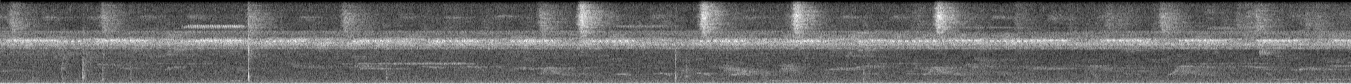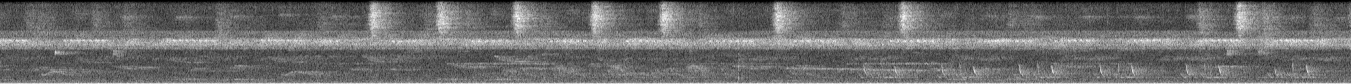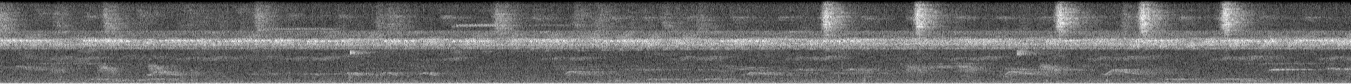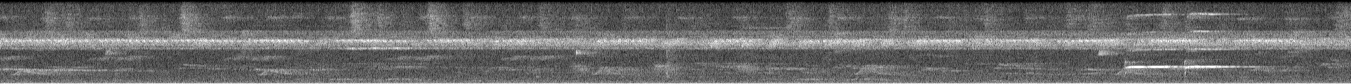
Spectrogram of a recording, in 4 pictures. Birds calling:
Gray Antbird (Cercomacra cinerascens), Ringed Woodpecker (Celeus torquatus), unidentified bird, Thrush-like Wren (Campylorhynchus turdinus), Plumbeous Pigeon (Patagioenas plumbea), Screaming Piha (Lipaugus vociferans), Long-winged Antwren (Myrmotherula longipennis), Collared Trogon (Trogon collaris), Hauxwell's Thrush (Turdus hauxwelli), Black-faced Antthrush (Formicarius analis), Western Striolated-Puffbird (Nystalus obamai)

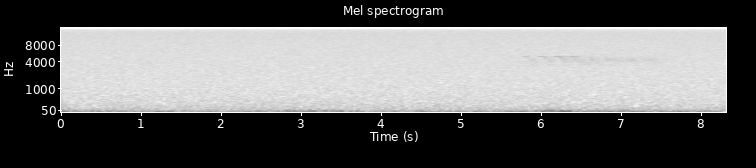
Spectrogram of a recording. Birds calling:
Yellow-rumped Warbler (Setophaga coronata)

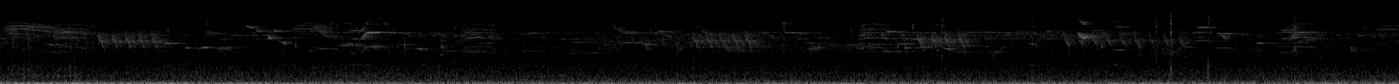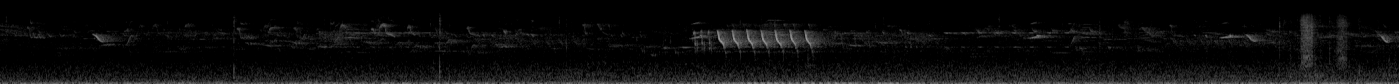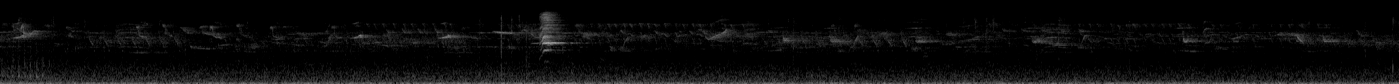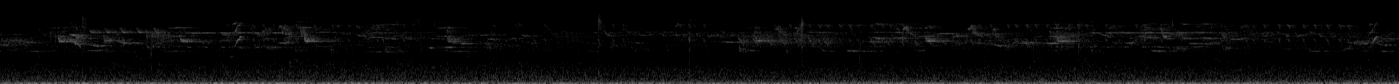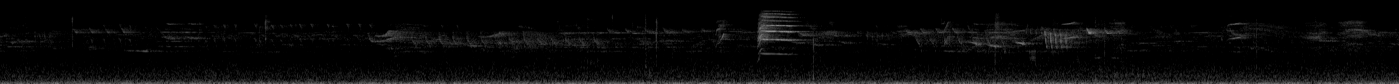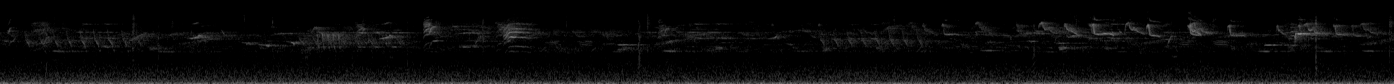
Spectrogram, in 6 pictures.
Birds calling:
Hawaii Creeper (Loxops mana), Omao (Myadestes obscurus), Hawaii Amakihi (Chlorodrepanis virens), Hawaii Akepa (Loxops coccineus), Warbling White-eye (Zosterops japonicus), Apapane (Himatione sanguinea), Iiwi (Drepanis coccinea), Chinese Hwamei (Garrulax canorus)

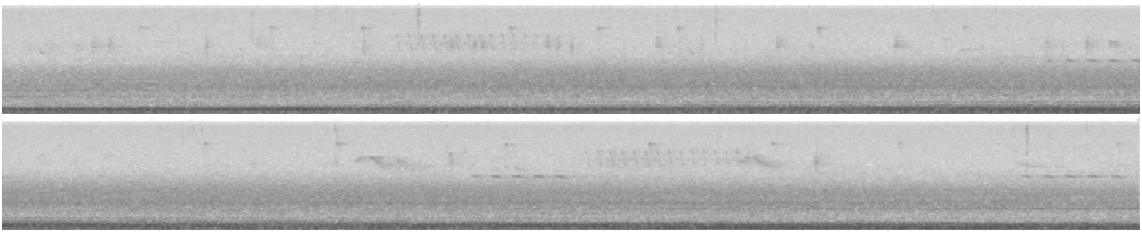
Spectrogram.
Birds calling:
Tufted Titmouse (Baeolophus bicolor)

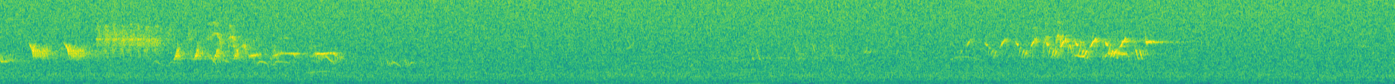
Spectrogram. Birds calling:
MacGillivray's Warbler (Geothlypis tolmiei), Fox Sparrow (Passerella iliaca), Western Tanager (Piranga ludoviciana)

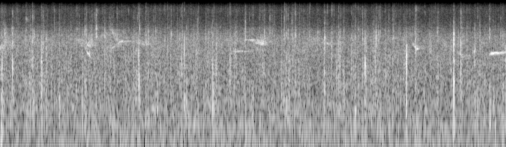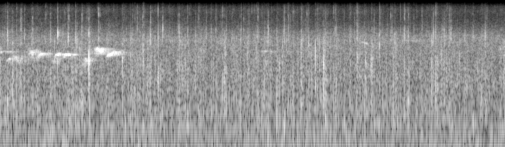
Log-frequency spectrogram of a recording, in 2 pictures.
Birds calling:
Iiwi (Drepanis coccinea), Red-billed Leiothrix (Leiothrix lutea)

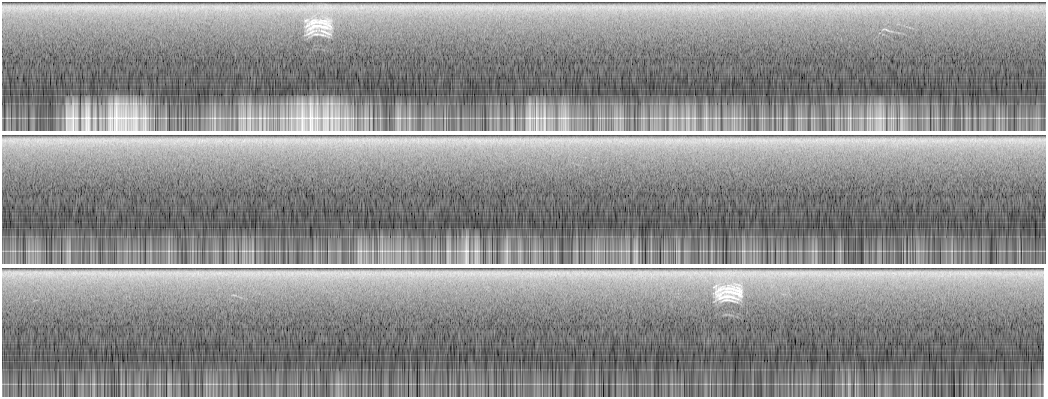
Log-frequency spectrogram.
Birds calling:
Hawaii Amakihi (Chlorodrepanis virens)

